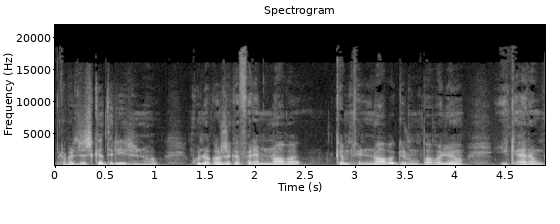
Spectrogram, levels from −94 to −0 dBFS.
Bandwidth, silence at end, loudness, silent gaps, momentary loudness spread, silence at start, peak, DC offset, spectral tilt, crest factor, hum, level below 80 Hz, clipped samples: 18.5 kHz; 0 s; -19 LUFS; none; 11 LU; 0 s; -4 dBFS; under 0.1%; -6.5 dB/octave; 16 dB; none; -42 dBFS; under 0.1%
